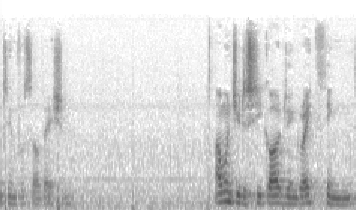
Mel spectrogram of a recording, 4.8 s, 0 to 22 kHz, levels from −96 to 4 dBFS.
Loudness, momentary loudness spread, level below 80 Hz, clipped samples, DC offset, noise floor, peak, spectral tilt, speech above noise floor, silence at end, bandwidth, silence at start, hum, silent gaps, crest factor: -37 LUFS; 15 LU; -64 dBFS; under 0.1%; under 0.1%; -60 dBFS; -18 dBFS; -3.5 dB/octave; 23 dB; 0 s; 16.5 kHz; 0 s; none; none; 22 dB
